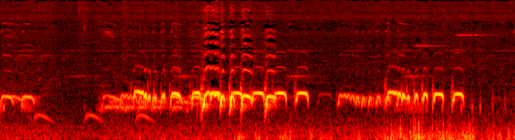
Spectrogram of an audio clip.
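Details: Zebra dove female calling to the male to coax males into song; a few soft falling coos lead into long, fast, bright trills in two bouts, with low rumbling noise underneath.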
